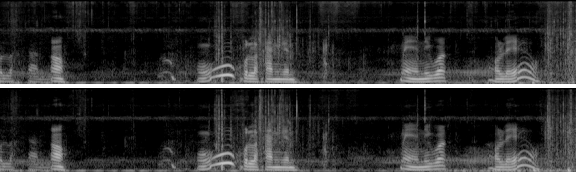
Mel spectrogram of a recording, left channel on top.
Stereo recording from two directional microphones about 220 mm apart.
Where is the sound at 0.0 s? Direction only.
45° left (ahead or behind).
